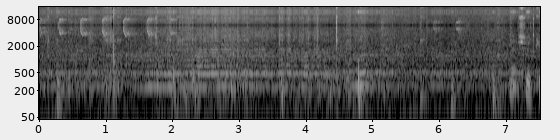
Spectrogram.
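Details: Gentle bees at an open hive while queen cells are handled and wax broken off a frame: a sustained low droning hum with a steady overtone, mixed with repeated light clicks and handling noises.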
